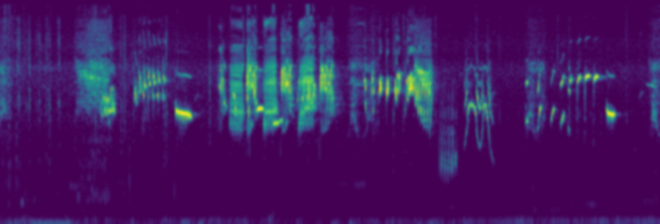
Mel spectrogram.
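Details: Busy, lively song of an Asian pied starling full of mimicry of other songbirds: rapid rattling trains, buzzy bursts, a low note and looping whistles, with a faint steady hum underneath.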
